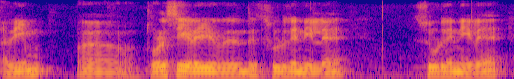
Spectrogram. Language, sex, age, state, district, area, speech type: Tamil, male, 60+, Tamil Nadu, Tiruppur, rural, spontaneous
